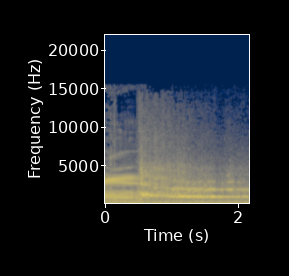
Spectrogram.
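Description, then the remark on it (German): A follow-me car's tires screech in a long, loud skid, the squeal dropping in pitch before holding a steady shriek for about two seconds. Nobody speaks. “Was ist denn jetzt schon wieder mit dem armen Follow-Me-Auto?”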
